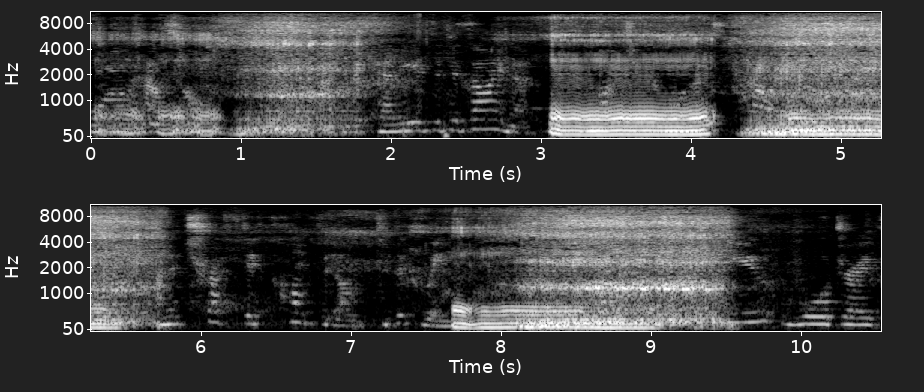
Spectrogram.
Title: the snore off husband vs dog 🤣😂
